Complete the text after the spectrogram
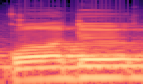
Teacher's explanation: قاف زبر دال قد، قاف کو موٹا پڑھیں گے، موٹے حروف سے ہے، اور دال ساکن ہوگی ہے، اس پر قلقلہ کیا جائے گا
